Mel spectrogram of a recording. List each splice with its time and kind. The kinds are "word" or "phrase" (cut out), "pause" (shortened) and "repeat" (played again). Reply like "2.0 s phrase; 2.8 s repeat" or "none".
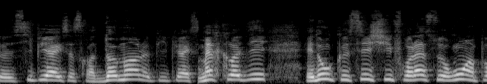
2.0 s word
